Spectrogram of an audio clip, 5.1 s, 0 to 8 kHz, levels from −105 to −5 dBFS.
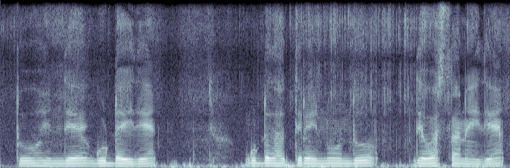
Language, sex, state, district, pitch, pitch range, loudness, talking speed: Kannada, male, Karnataka, Koppal, 115 Hz, 115-120 Hz, -17 LUFS, 105 wpm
